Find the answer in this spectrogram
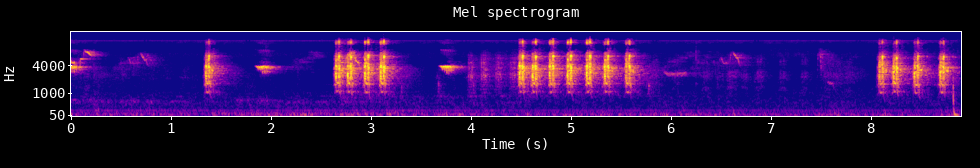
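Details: Thrush song in woodland: clear whistles mixed with series of four to six sharp notes repeated in quick succession, with pauses between phrases and quieter twittering throughout. A low steady hum runs beneath.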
